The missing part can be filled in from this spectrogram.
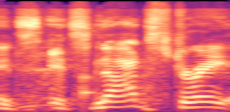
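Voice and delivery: yelling, pitched high. In a role-play scene, the character calls to her through the window, yelling. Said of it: "I'm like yelling at her through the window".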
